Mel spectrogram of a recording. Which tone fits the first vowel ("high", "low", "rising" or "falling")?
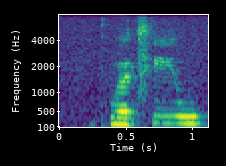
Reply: low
